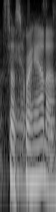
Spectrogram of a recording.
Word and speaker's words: Susquehanna: Susquehanna.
